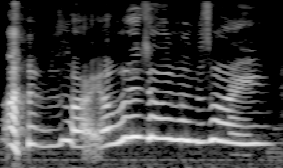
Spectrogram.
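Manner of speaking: loud, high sobbing wail; in tears. A narrator's reading. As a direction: sob out the apology. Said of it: "Kari replied in tears".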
